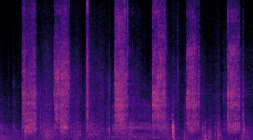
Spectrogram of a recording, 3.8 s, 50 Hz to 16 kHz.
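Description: Ratchet wrench tightening the starter motor bolts on a BMW 320D from underneath the car, a quiet series of rhythmic clicking bursts repeated in short strokes, close and alone.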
